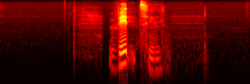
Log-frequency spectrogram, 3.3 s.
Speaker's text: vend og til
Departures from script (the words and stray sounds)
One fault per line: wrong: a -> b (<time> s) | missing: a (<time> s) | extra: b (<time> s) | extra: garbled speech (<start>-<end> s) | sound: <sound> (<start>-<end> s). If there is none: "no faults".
no faults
